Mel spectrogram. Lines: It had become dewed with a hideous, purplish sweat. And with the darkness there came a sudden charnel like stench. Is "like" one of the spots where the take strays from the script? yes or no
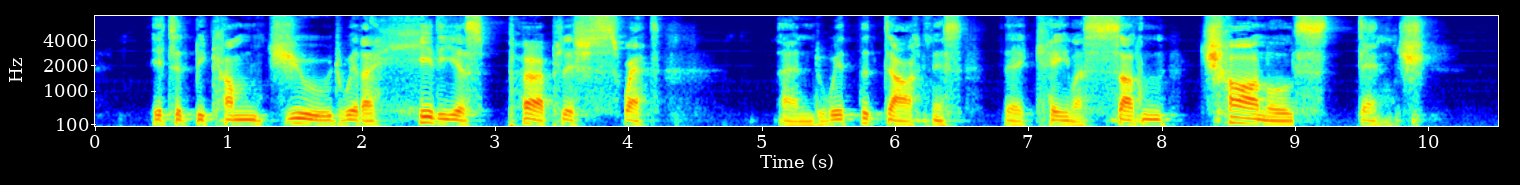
yes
